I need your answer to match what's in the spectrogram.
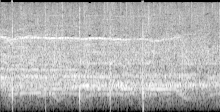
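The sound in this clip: A standing church audience applauds to welcome a guest with dense, steady clapping that holds at an even loudness, with a few sharper claps standing out.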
